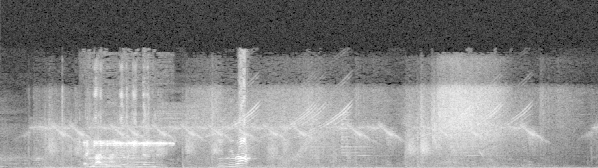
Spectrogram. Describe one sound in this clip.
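Magic spells burst and whoosh in quick succession.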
